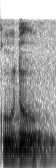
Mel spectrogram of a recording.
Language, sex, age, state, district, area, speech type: Hindi, male, 18-30, Rajasthan, Bharatpur, rural, read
